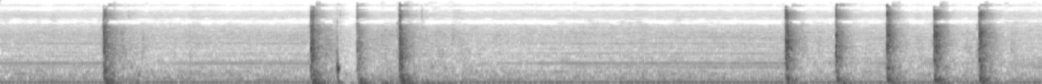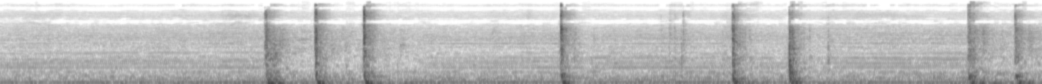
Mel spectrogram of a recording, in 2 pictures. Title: BEKO tumble dryer making some strange noise lol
